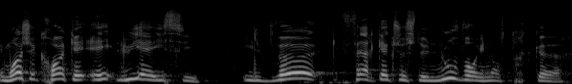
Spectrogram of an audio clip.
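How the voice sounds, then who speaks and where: In a non-native accent, a dark, mellow voice with lively intonation speaks at a very slow pace. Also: man, high pitch for a man. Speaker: guest preacher. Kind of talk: sermon. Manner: halting.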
